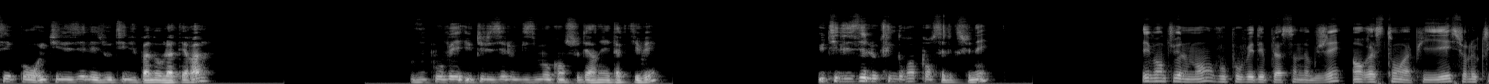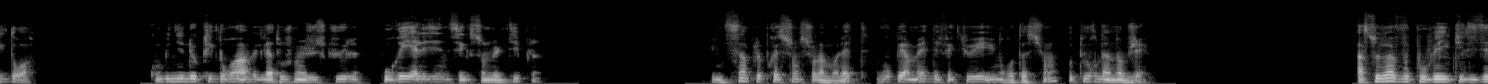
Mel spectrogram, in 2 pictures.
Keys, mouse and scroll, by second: 4.0-5.2 drag, 6.5-8.0 drag, 8.5 right click, 10.2 right click, 12.4-15.7 right drag, 16.2 shift+right click, 17.7 shift+right click, 18.5 shift+right click, 19.3 shift+right click, 20.2 shift+right click, 20.9 shift+right click, 21.6 shift+right click, 22.3-28.3 middle drag, 29.1-29.7 middle drag.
